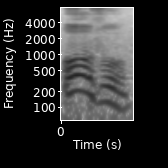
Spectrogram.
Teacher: Ovo termina com O, mas tem som de U.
